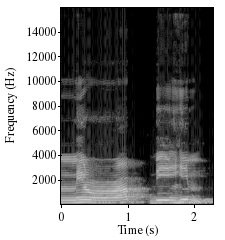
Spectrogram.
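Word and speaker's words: من ربهم: Kalau ini enggak ada dengungannya, walaupun dimasukkan enggak ada dengungan. Mir rabbihim. Jadi jangan sampai dengung.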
